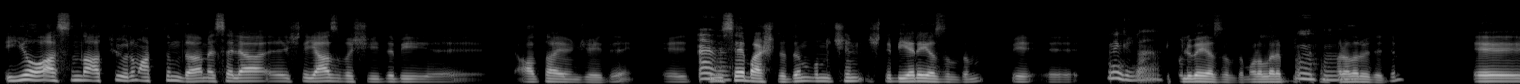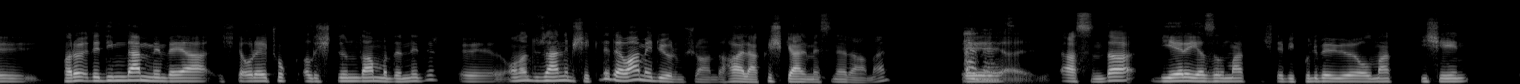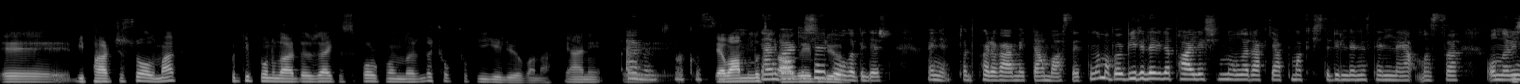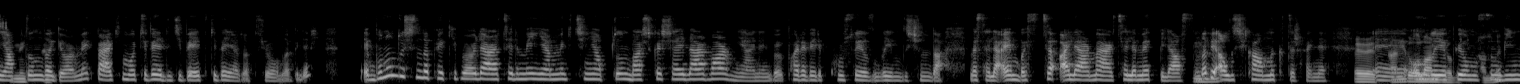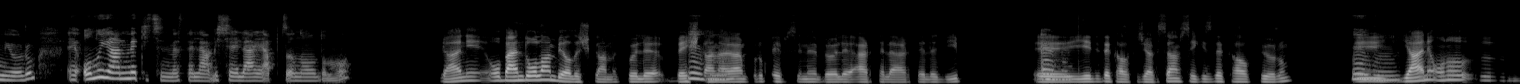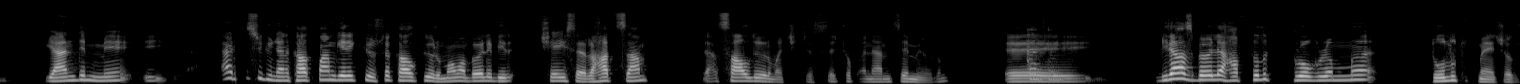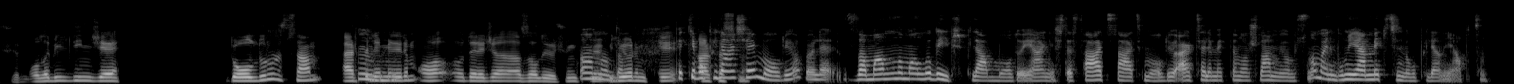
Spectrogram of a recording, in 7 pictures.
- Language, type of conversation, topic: Turkish, podcast, Ertelemeyi yenmek için hangi taktikleri kullanırsın?
- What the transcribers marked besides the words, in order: other background noise; tapping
